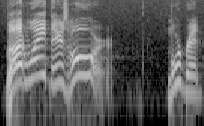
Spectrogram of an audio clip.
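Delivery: high, punchy TV-salesman "but wait"; infomercial pitch. Pretend. Preacher doing a game-show pitch voice. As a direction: sell it like a late-night ad.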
